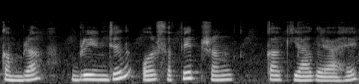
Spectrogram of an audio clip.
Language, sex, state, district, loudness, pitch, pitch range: Hindi, female, Arunachal Pradesh, Lower Dibang Valley, -16 LUFS, 215 Hz, 205-225 Hz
